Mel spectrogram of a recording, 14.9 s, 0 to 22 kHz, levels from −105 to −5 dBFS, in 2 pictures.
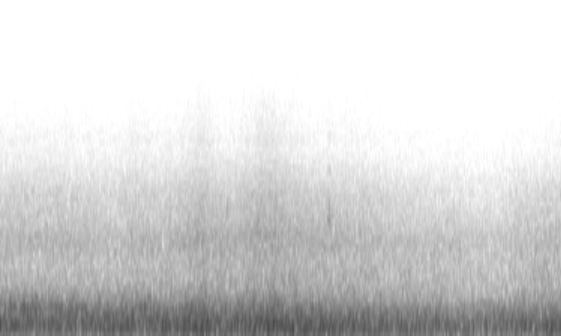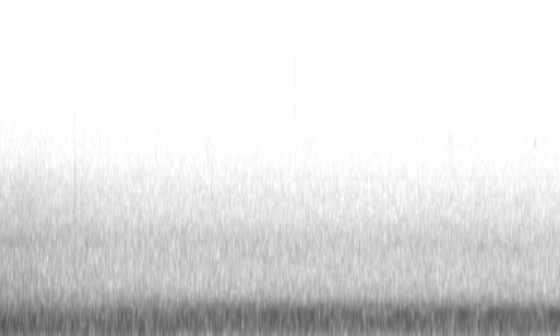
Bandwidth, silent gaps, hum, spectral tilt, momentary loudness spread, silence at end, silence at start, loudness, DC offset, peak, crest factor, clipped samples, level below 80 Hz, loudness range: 5 kHz; none; none; -10.5 dB/octave; 7 LU; 0 s; 0 s; -49 LUFS; under 0.1%; -32 dBFS; 16 dB; under 0.1%; -54 dBFS; 6 LU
